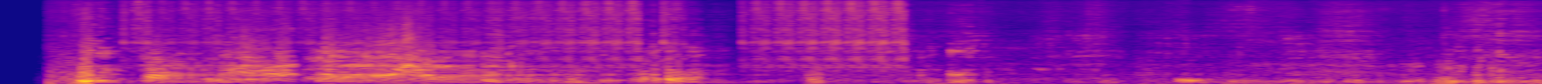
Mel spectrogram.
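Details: Lions of a pride fighting while feeding on an African buffalo carcass: harsh, growling roars and snarls, loudest in the first few seconds, then lower rumbling growls with sharp bursts amid a noisy background.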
